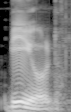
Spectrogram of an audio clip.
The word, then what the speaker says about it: build: The b sound l a short e sound l sound and the sound. When you combine the three sounds, you have build.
